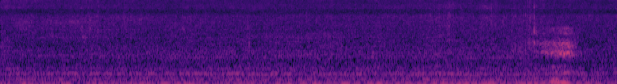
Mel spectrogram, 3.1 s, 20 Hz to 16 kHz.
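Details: Honey bee colony where a virgin queen, hatched from the year's first natural swarm, has begun laying eggs; April 20 in Baegam, Yongin, South Korea, filmed on a Galaxy Note10. A low, steady droning hum, with a brief brighter buzz near the end.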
